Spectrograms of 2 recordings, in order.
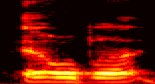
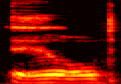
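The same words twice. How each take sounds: First: The final E is pronounced as a syllable. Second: The final E is silent. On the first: The speaker calls it right. "in German, we always pronounce the last E" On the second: The speaker calls it wrong. "not Elbe"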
